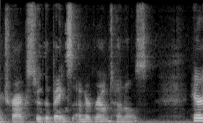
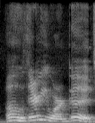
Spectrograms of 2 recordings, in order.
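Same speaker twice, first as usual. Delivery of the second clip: breathless; 7 semitones higher, 5 dB louder than usual. A narrator's reading. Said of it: "She sounded breathless".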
